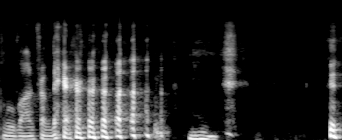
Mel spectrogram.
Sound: laughs

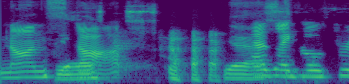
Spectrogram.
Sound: laughs

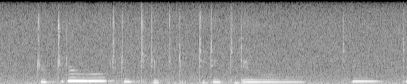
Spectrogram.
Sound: instructor humming

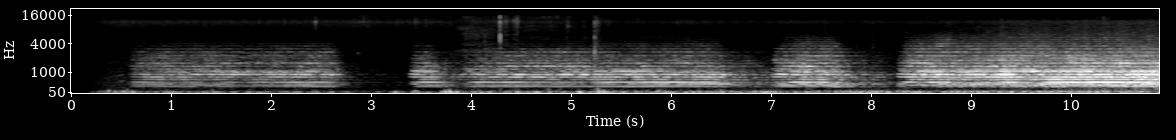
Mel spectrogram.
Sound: train horn

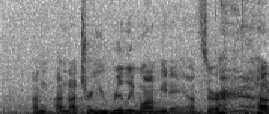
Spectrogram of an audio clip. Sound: laughs

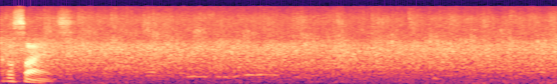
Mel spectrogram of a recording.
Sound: audience applauding

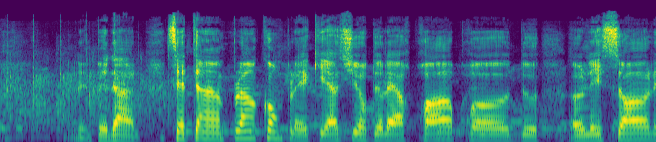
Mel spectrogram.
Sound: applause

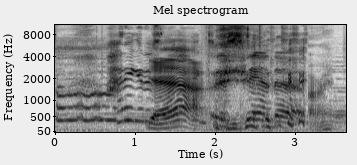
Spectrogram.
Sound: chuckles

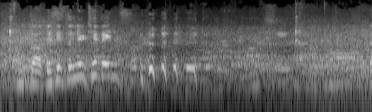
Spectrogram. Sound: laughs

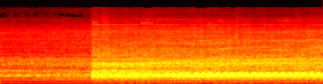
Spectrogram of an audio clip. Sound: engine runs

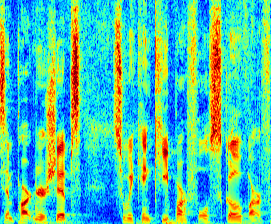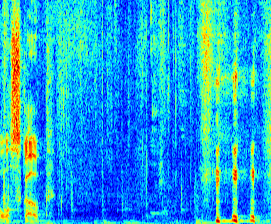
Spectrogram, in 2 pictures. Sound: laughs

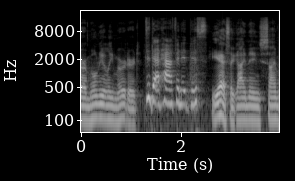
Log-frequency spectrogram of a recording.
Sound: voiceover

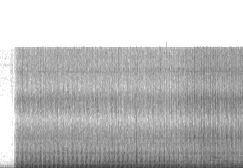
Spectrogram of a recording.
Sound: helicopter blades whirring

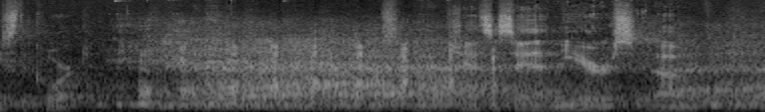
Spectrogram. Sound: laughter

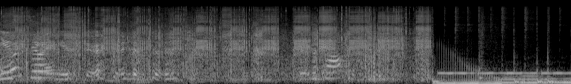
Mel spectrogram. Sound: squeaking

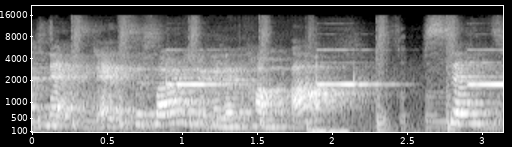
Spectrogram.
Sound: timer beeping

